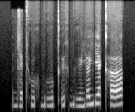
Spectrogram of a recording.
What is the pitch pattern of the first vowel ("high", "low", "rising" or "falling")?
low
